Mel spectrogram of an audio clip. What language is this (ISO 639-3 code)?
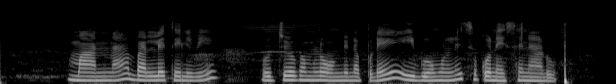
tel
